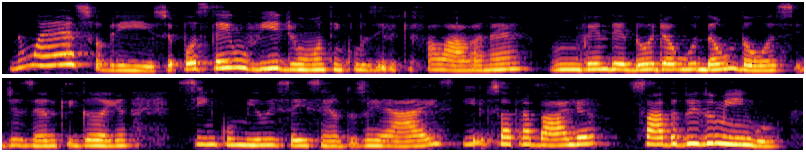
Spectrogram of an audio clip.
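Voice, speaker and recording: A woman's voice: fairly high pitch, moderate pace, warm tone, lo-fi sound. Outspoken Brazilian woman in her forties. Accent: Brazilian Portuguese. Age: 40s. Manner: outspoken and direct, acts out quoted voices. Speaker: vlogger. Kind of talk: casual monologue to camera.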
